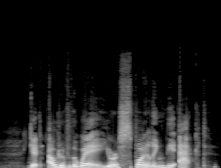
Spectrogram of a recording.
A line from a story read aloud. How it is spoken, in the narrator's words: she said haughtily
